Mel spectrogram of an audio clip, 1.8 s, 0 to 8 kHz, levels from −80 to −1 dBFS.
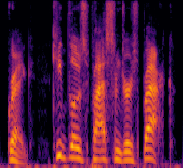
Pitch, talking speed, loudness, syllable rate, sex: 145 Hz, 165 wpm, -20 LUFS, 5.5 syllables/s, male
